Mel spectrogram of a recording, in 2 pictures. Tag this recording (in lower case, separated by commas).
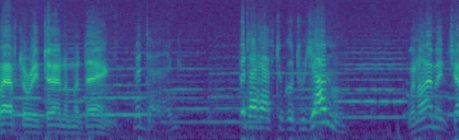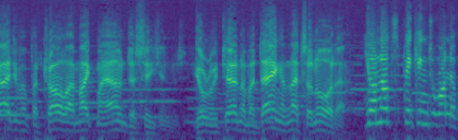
music, speech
